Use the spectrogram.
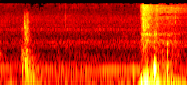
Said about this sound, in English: What's so funny? A car door closing is funny to you? Yeah. Yeah, the sound is funny.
